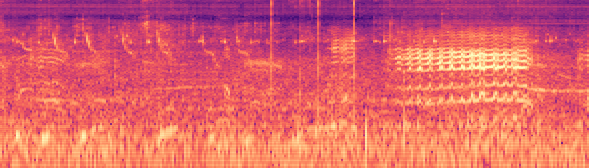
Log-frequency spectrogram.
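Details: Beetal goat at a goat farm market in Pakistan, giving a loud, wavering, tremulous bleat with a rapid pulsing quality lasting about a second and a half, after scattered faint calls and background voices.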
